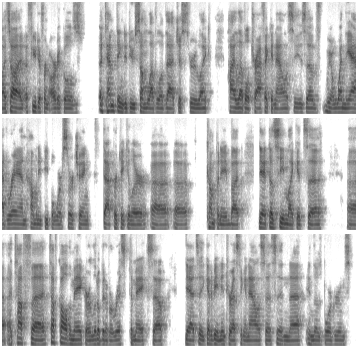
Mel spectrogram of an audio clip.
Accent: New England, United States; growing up in New England

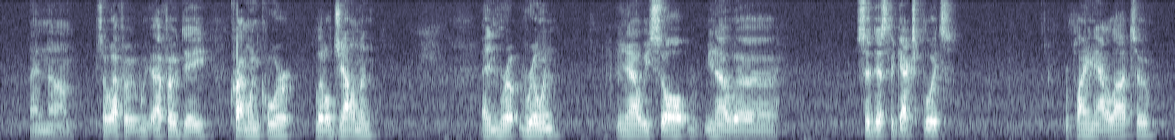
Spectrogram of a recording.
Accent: Minneapolis, Minnesota, United States; Oh, we're from Minneapolis, man. We know about Bob Backlund.

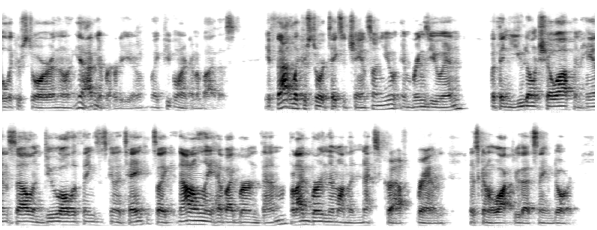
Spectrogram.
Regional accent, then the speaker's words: Minnesota, United States; also born or lived in Indianapolis, Indiana / Bloomington, Indiana; when I moved to Minnesota, I moved from Bloomington, right? I didn't grow up in Indianapolis, but I, you know, was in Bloomington until I was 8 years old. So I still have, there's still like some vestiges of Hoosier in me.

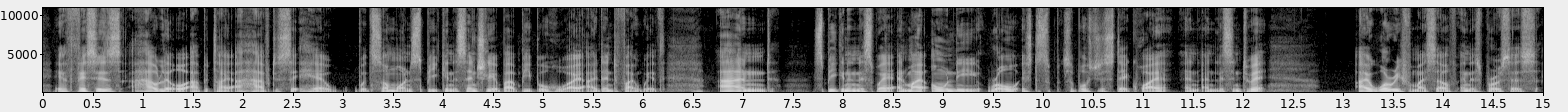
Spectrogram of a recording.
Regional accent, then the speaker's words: United Kingdom; being a British Pakistani

